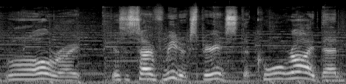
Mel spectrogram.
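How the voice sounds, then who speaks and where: A woman's voice: fairly high pitch, normal speed, a bit bright, faint music behind, lightly acted, poor audio. A woman voicing an easygoing, joking male skeleton from a game, with a teasing manner. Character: laid-back joking male skeleton buddy.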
